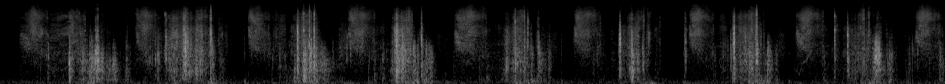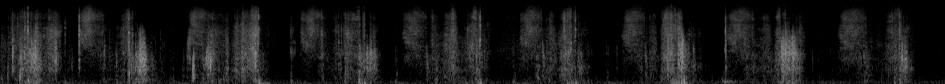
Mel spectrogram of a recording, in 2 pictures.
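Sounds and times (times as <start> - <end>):
notebook pages turning: 0.2 - 18.6.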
